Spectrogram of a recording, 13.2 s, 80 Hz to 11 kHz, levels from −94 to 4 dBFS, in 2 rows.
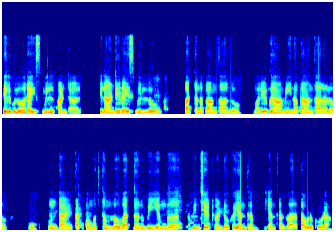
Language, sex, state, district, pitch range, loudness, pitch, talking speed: Telugu, male, Telangana, Karimnagar, 125-140 Hz, -28 LUFS, 130 Hz, 125 wpm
